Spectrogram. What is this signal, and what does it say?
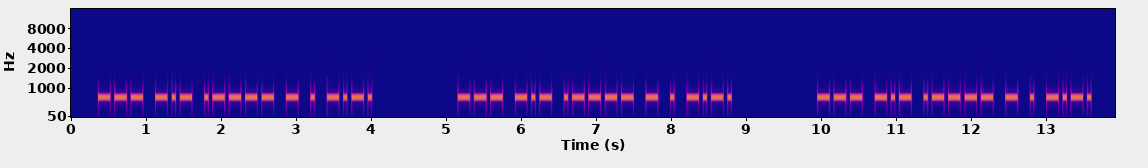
Morse code, heard as a keyed tone, about 22 wpm, 700 Hz. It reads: OK1TEC OK1TEC OK1TEC
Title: DXCC-100 Call Signs - 6 Characters - Repeated 3x - 22wpm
